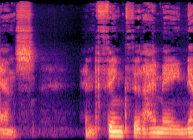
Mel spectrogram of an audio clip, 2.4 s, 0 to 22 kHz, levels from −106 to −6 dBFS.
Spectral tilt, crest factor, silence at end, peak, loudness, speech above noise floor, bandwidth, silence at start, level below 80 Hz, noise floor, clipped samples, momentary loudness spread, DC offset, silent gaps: -4.5 dB/octave; 18 dB; 0 s; -2 dBFS; -20 LUFS; 36 dB; over 20 kHz; 0 s; -74 dBFS; -56 dBFS; under 0.1%; 11 LU; under 0.1%; none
